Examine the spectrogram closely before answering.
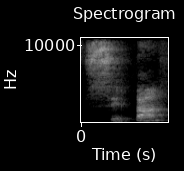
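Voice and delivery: ordinary delivery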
